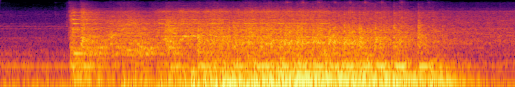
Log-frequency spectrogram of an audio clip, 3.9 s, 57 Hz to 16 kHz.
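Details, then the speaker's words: Detroit 4-53T with 9G90 injectors, modulator off for full rack: diesel cranks into uneven lumpy run, one cylinder dead; injector #2 coldest by IR gun, possibly failed after low fuel pressure from a loose suction hose clamp before the primary filter. "so I suspect it's this injector here number two it seemed to be the coldest uh with the IR gun anyway"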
